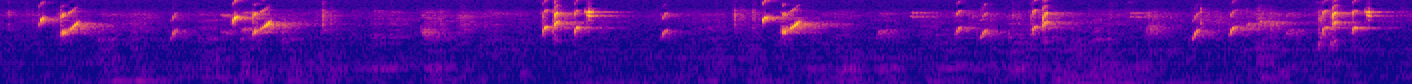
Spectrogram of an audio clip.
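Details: Male European goldfinch in captive breeding, singing in front of a female: clusters of bright twittering and sliding chirps, grouped in quick bursts, over faint soft low rumbling.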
